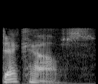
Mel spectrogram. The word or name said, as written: deckhouse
